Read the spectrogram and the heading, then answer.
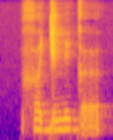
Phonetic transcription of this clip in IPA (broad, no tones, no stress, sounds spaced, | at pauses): x ʌ ɟ ə n i ɡ ə̰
